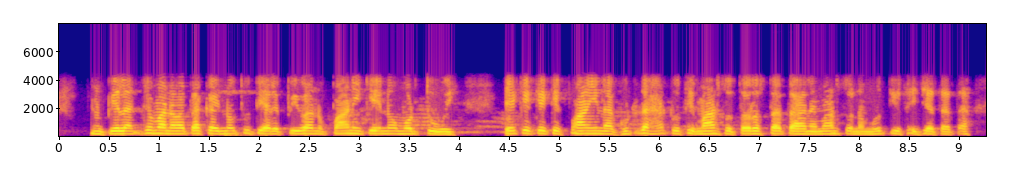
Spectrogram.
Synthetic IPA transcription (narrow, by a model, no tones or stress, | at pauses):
ənpɛland͡ʒəmanaʋãt̪akainot̪ũt̪jaɾepiʋanũpaɽ̃ikẽinəməɽt̪ũɦoi | ekekekek̚paɽ̃inaɡʱuʈɽaɦaʈut̪ʰimaɳsot̪əɾəst̪aɦt̪aənemaɳsonamɾʊt̪jut̪ʰəid͡ʒat̪aɦət̪a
